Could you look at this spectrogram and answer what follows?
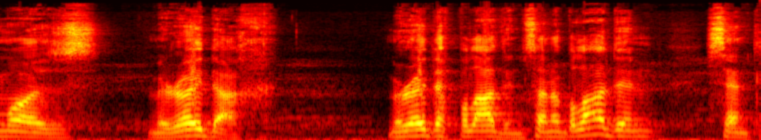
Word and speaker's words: Merodach: Be'esi, at that time, pre-destruction, Shalach Mardon Baladon ben Baladon, the predecessor of Nebuchadnezzar, whose name was, how do you pronounce it? Merodach.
